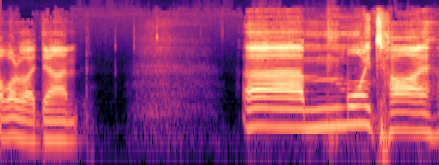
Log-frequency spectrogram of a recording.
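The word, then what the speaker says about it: Muay Thai: have I done uh mu Tha or mu thigh as the locals pronounce it Grand PRI here we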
